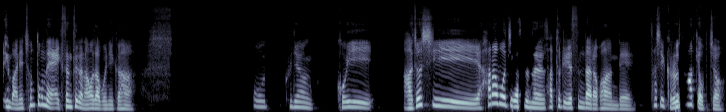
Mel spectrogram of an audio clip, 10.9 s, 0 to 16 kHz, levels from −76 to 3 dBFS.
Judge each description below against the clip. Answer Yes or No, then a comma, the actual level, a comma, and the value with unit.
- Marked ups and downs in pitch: Yes, wide, 6.2 semitones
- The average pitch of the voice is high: No, medium, 165 Hz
